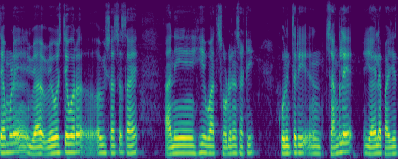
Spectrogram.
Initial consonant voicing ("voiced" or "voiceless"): voiceless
